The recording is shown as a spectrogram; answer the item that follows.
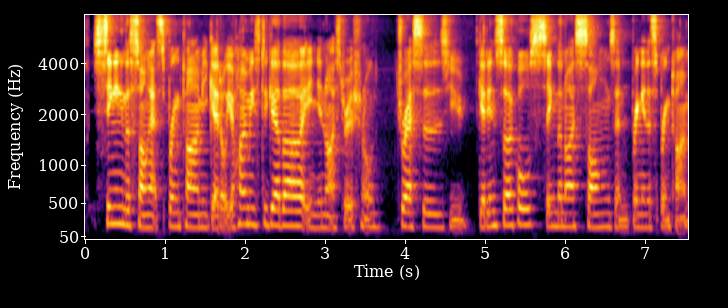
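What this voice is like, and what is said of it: Australian accent. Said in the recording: “Australian accent, sorry”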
